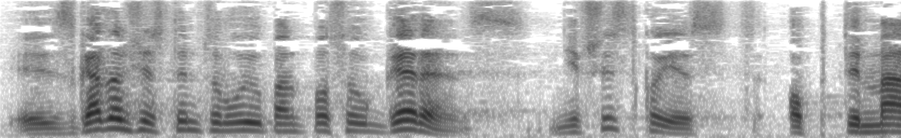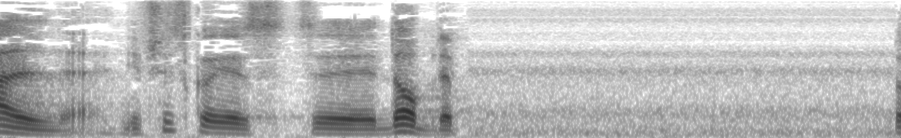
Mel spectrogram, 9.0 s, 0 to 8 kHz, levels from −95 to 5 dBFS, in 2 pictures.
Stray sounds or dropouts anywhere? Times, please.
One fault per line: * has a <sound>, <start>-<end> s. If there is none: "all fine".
all fine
